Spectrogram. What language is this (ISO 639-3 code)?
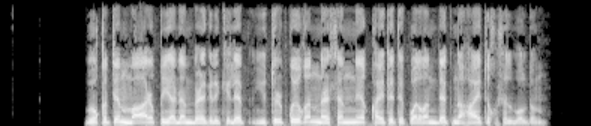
uig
